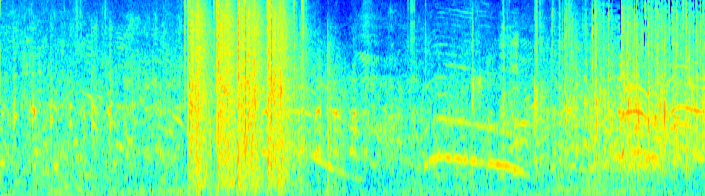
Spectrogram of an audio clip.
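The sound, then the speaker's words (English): A quick volley of several sharp gunshot bangs from a staged gunfight cracks out, then fades into an outdoor crowd murmur with voices calling and talking in the background. “I'm right in the middle of a gunfight.”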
